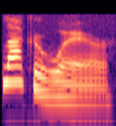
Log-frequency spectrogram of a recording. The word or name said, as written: lacquerware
